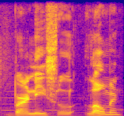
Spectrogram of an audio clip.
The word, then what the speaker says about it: Bernice Loman: So I'm here with Bernice Loman. Am I pronouncing it right?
